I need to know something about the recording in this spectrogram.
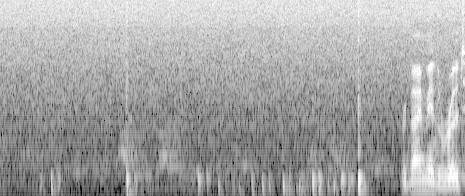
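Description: Keys click quickly on a keyboard.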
